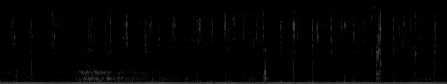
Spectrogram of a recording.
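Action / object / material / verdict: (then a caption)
tap / thin plastic cup filled with pomegranate arils / plastic / none. Long manicured nails tap and scratch the sides of a small, clear, thin-walled plastic cup filled with pomegranate arils, held in both hands. The result is a quiet, rapid stream of crisp, bright clicks and crinkly scratches. A steady low hum runs underneath throughout.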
